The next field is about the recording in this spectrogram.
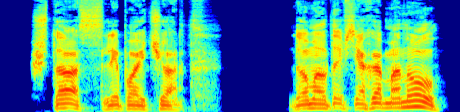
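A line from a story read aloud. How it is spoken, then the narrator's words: Shouting. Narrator (Russian): прокричал фон Дассель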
